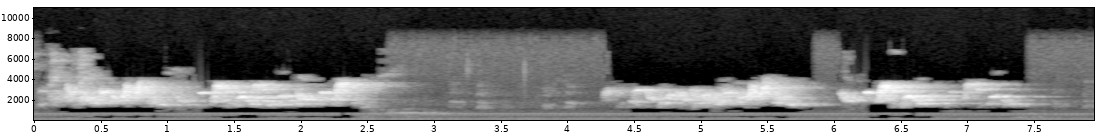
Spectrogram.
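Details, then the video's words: Hanoi red-whiskered bulbul, caged for 2.5 years, practising for a singing competition, delivers three loud, bubbling, warbled phrases, the first long, the last two after a pause, with a faint steady hum beneath. "Chào mào Hà Nội 2 thả chiến!"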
